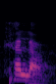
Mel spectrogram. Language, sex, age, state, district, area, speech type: Bengali, female, 45-60, West Bengal, Purulia, urban, read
